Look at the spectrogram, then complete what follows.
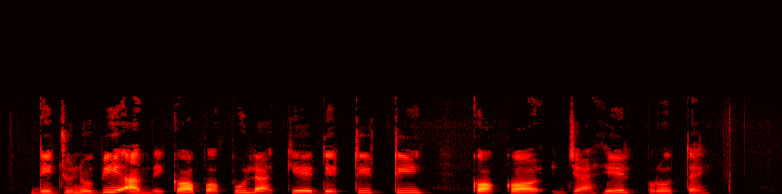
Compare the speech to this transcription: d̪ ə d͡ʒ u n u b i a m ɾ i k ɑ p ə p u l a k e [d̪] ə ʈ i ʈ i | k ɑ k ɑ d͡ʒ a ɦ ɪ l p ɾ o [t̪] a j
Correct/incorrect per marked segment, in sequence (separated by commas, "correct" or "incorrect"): correct, correct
